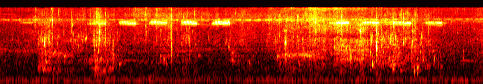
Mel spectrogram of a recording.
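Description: Hands groping through shallow muddy water, with small irregular splashes and sloshes. A high chirp repeats a few times a second in the background.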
